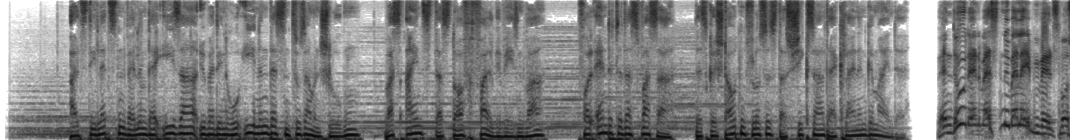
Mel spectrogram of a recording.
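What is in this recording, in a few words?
German, male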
